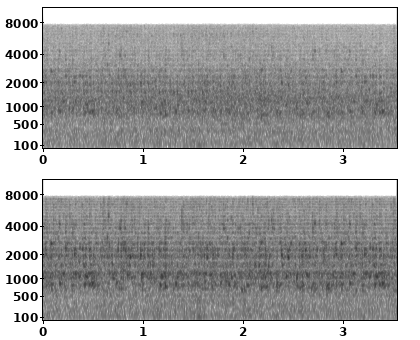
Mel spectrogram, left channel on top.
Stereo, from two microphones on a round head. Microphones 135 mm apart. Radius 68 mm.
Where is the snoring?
No snoring in this recording.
